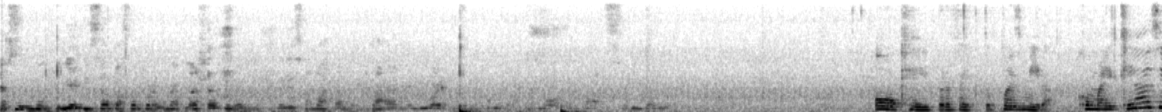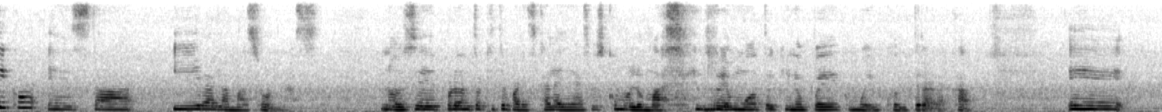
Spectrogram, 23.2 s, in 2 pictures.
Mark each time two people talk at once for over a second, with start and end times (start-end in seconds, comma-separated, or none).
none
